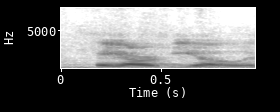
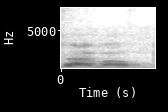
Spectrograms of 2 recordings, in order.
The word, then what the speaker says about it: arvo: ARVO is how they say, "Hey, what are you doing this Arvo?" But they don't really pronounce the R.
